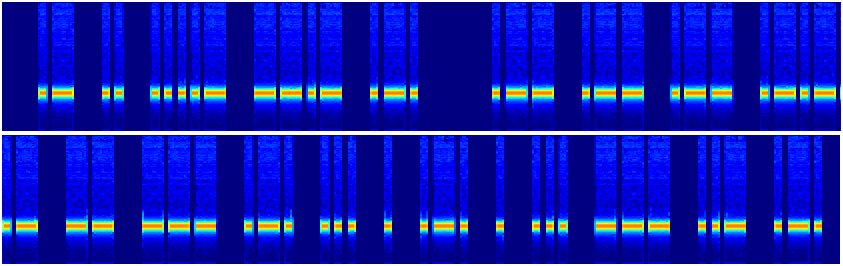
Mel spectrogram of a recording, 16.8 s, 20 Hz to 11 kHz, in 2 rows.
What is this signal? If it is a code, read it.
Morse code, heard as a keyed tone, about 18 wpm, spaced as for 15 wpm, 1000 Hz. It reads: AI4QR WWW.MORSERESOUR
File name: qotdfiles / 15wpm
